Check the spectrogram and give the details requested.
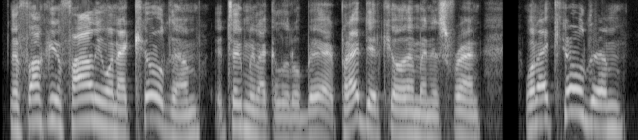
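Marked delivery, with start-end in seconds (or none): none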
